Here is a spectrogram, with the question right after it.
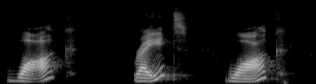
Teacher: the L is not pronounced on the word walk. So it's just walk, right?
